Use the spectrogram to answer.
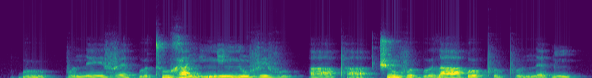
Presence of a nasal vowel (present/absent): present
